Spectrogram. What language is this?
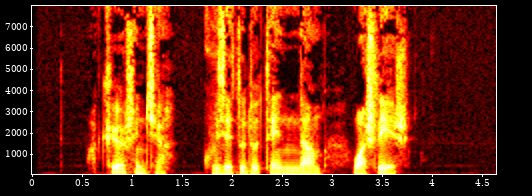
Mari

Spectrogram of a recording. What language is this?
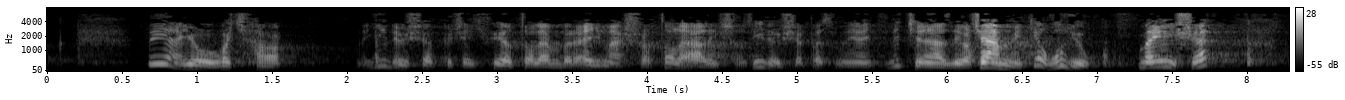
Hungarian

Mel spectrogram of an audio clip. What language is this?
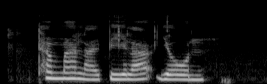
Thai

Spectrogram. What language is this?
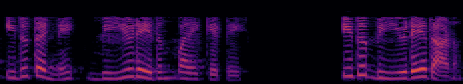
Malayalam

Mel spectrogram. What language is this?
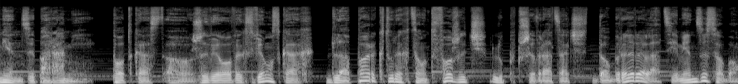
Polish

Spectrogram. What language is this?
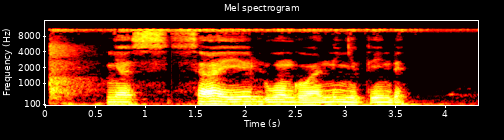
Luo (Kenya and Tanzania)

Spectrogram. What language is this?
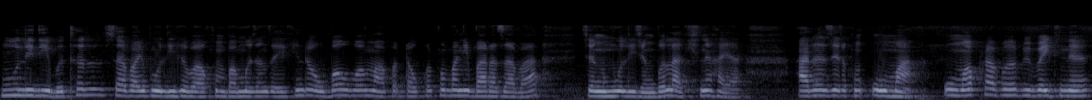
Bodo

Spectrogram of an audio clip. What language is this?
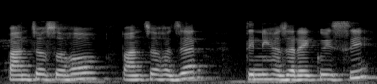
Odia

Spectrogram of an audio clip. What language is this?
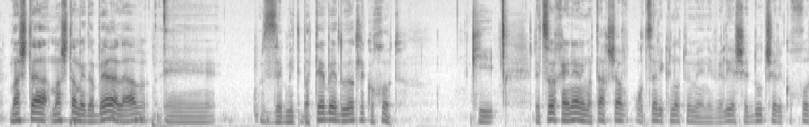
Hebrew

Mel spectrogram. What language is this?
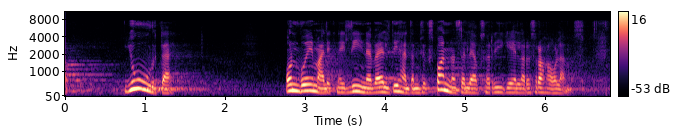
Estonian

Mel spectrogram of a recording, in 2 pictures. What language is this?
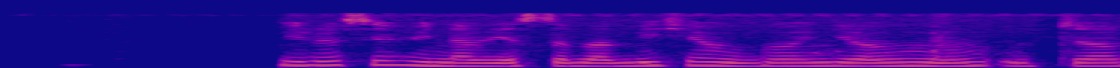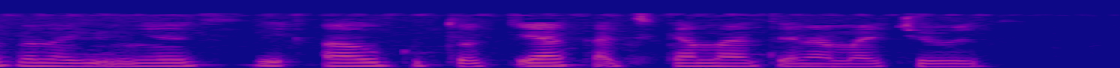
Swahili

